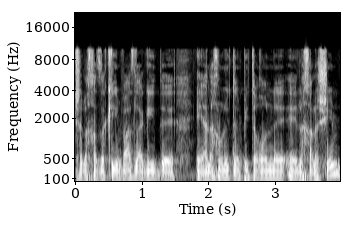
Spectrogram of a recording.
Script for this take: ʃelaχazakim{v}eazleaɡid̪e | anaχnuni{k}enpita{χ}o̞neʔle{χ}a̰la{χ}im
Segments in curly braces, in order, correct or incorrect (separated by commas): correct, incorrect, incorrect, correct, incorrect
